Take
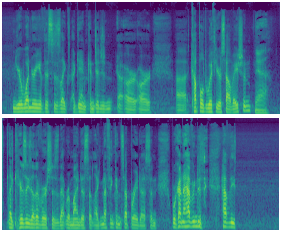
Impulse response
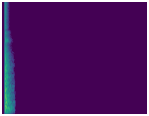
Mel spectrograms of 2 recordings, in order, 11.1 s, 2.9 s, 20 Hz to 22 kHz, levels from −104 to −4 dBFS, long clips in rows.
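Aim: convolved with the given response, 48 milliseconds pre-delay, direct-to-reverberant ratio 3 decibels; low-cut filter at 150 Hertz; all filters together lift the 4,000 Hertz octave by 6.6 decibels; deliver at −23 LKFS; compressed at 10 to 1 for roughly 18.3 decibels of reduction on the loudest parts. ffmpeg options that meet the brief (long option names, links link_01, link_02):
-filter_complex "[0:a]highpass=150,equalizer=frequency=4000:width_type=o:gain=8.5,acompressor=threshold=-32dB:ratio=10,asplit=2[link_01][link_02];[1:a]atrim=start_sample=2205,adelay=48[link_03];[link_02][link_03]afir=irnorm=-1:irlink=0,volume=-19dB[link_04];[link_01][link_04]amix=inputs=2:normalize=0,volume=11dB"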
